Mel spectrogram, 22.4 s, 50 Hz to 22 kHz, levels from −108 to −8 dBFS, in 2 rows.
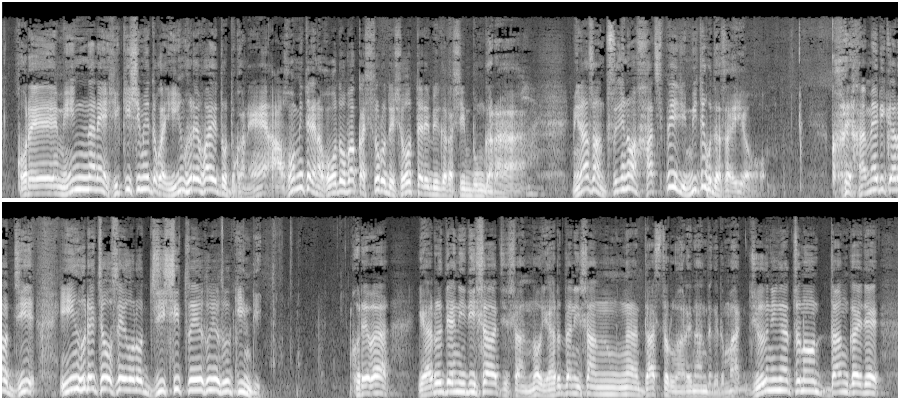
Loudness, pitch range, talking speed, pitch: -13 LUFS, 150-225 Hz, 330 characters per minute, 190 Hz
